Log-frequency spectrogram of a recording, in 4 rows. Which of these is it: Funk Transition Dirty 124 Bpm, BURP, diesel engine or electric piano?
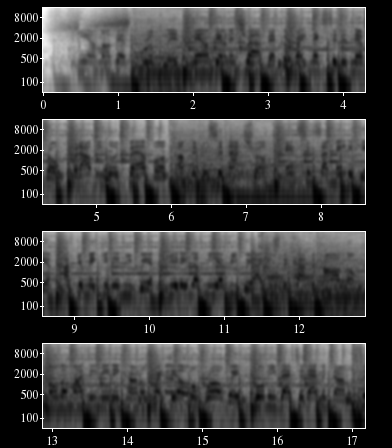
Funk Transition Dirty 124 Bpm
